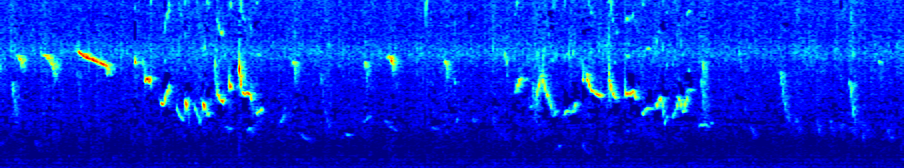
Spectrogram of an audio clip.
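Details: High, sparkling twitter from a leaf warbler in a melodious rolling style used as a tutor recording, delivered in quick, choppy bursts of thin slurred notes with short pauses between phrases.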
